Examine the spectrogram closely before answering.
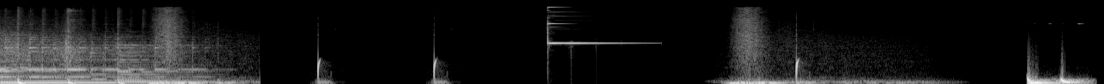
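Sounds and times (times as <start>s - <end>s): bell ding: 5.5s - 6.6s
whoosh with a pop: 7.2s - 9.6s.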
